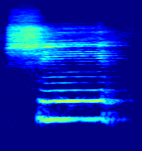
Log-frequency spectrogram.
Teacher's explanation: शीन के अंदर सीटी होती है। · اس کا مخرج ہے زبان کا بیچ، یہ اوپر تالو سے ٹچ کریں گے اور سیٹی نکال کر کے بولیں گے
